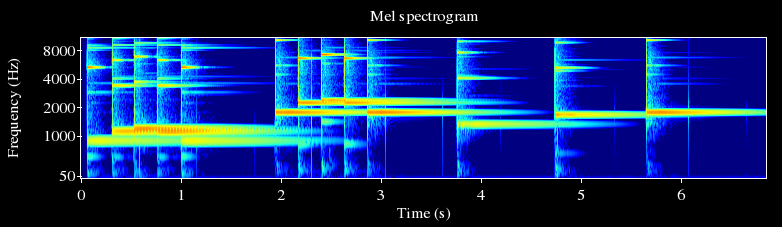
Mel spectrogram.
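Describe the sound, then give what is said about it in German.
The colourful bars of a glockenspiel are struck with two mallets, a quick run of bright metallic notes followed by a few slower, single tones that ring out and fade, clear with no voices. “Das hier kenne ich, ein Glockenspiel. Mit den beiden Schlägern klopfe ich auf die bunten Plättchen.”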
